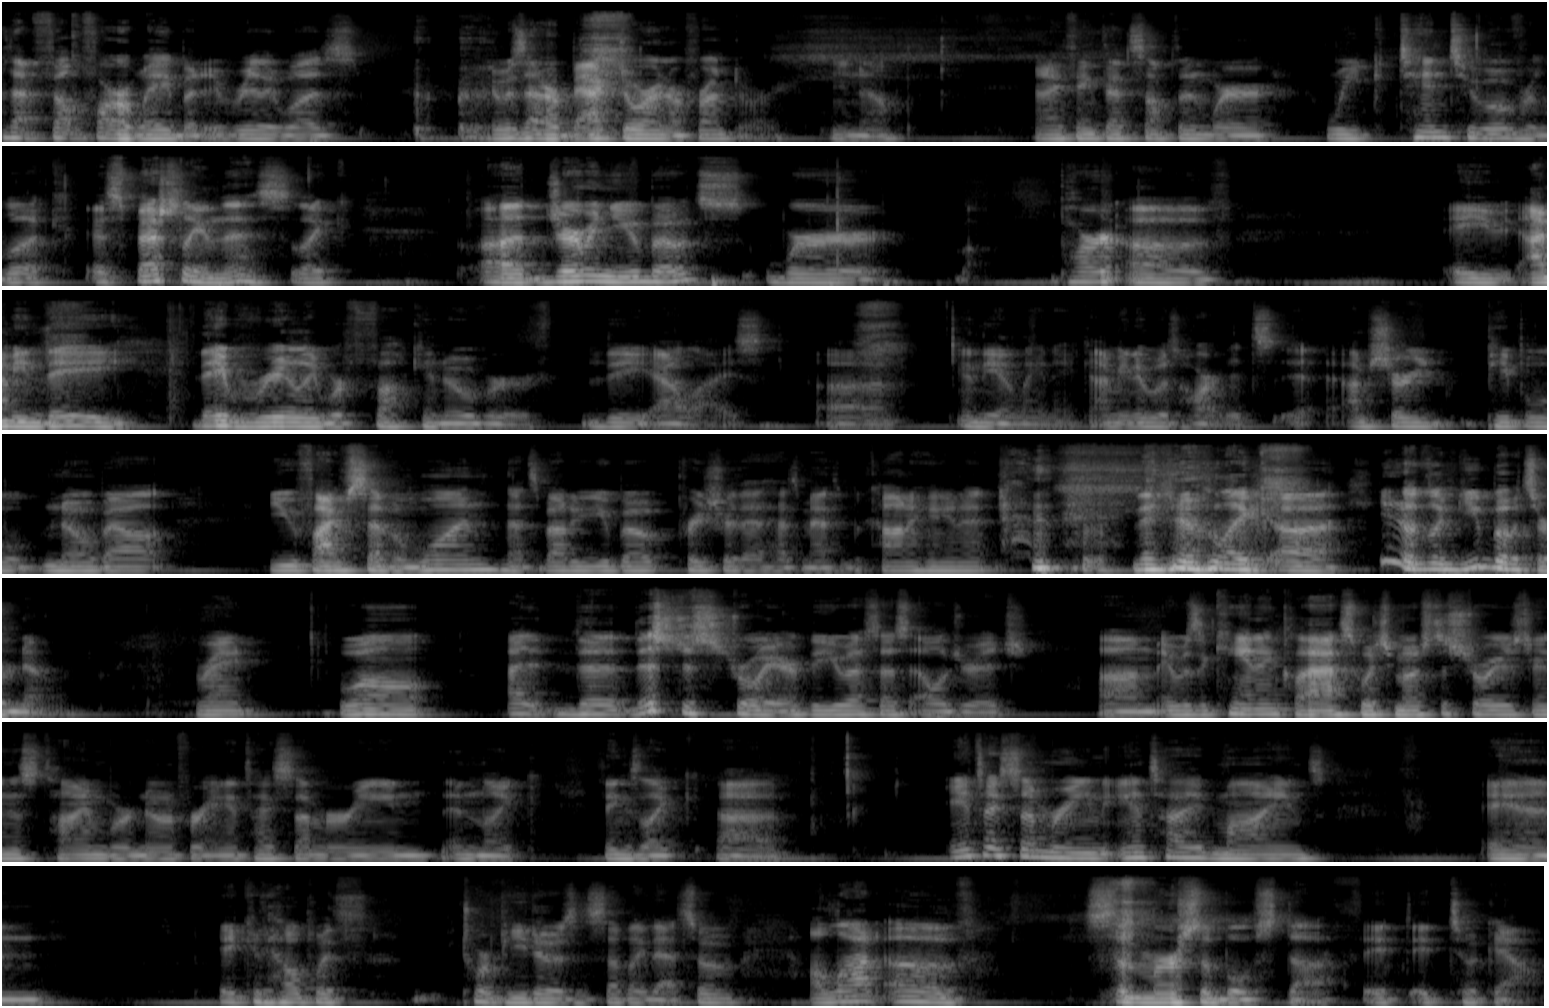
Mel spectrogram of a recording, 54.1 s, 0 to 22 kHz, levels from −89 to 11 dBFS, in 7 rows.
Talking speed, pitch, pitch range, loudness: 165 wpm, 120 Hz, 115-130 Hz, -35 LUFS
